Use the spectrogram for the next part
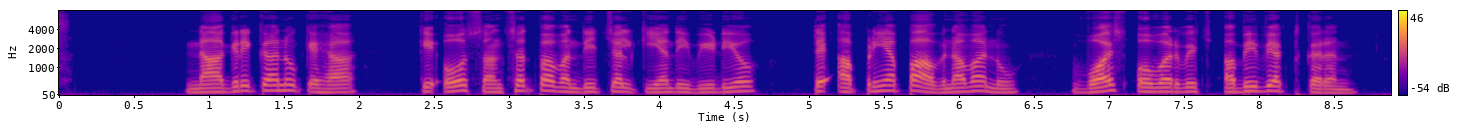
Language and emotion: Punjabi, neutral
